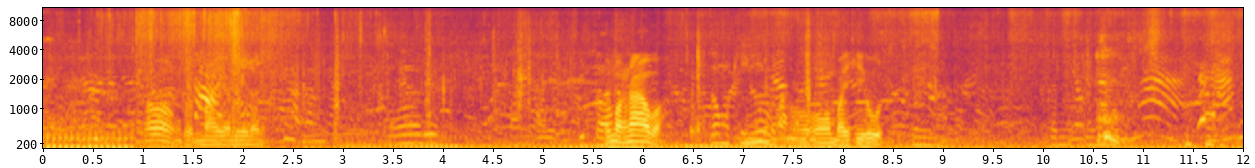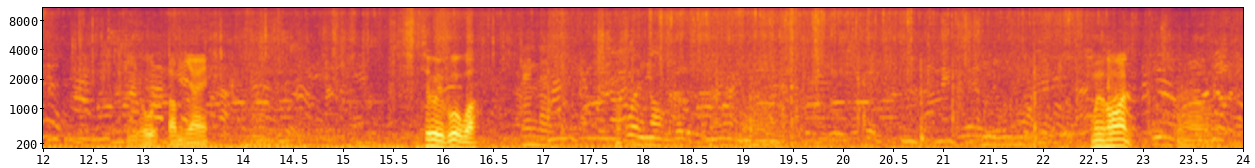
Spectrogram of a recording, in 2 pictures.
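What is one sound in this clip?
Women chat nearby outdoors.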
